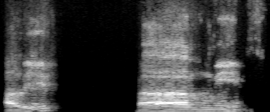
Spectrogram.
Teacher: Nah, ketika mim ketemu mim, ya, satu dihapus kan? Ini dijadikan tasdid kan? Namanya idgham mimi.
